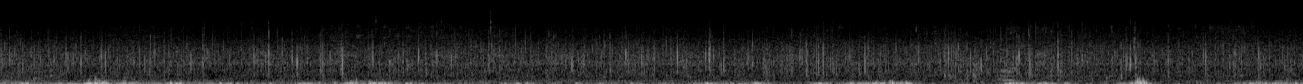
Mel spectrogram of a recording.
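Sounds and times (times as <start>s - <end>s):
low wind rumble: 0.0s - 13.0s
rain falling: 0.0s - 13.0s
raindrops ticking close by: 0.0s - 13.0s.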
